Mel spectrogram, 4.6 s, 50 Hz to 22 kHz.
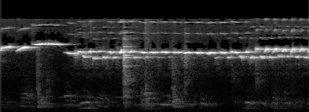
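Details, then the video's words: Canary copying other birds' songs with a long, steady, piercing whistle that barely changes pitch for several seconds, preceded by a brief higher rising note. "CANARY PARODIES 10 BIRDS SONG!!!"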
